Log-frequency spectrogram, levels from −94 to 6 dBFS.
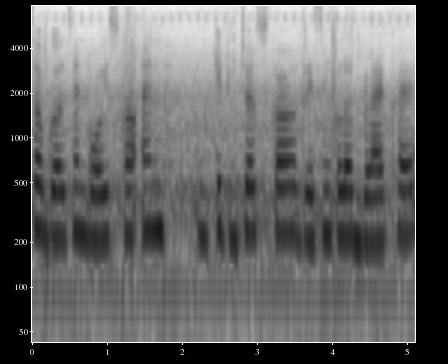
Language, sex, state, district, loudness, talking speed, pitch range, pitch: Hindi, female, Punjab, Fazilka, -15 LUFS, 150 wpm, 215-235 Hz, 225 Hz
